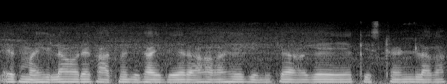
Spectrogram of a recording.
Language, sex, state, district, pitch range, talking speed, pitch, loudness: Hindi, male, Jharkhand, Sahebganj, 110-115 Hz, 200 wpm, 115 Hz, -18 LUFS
